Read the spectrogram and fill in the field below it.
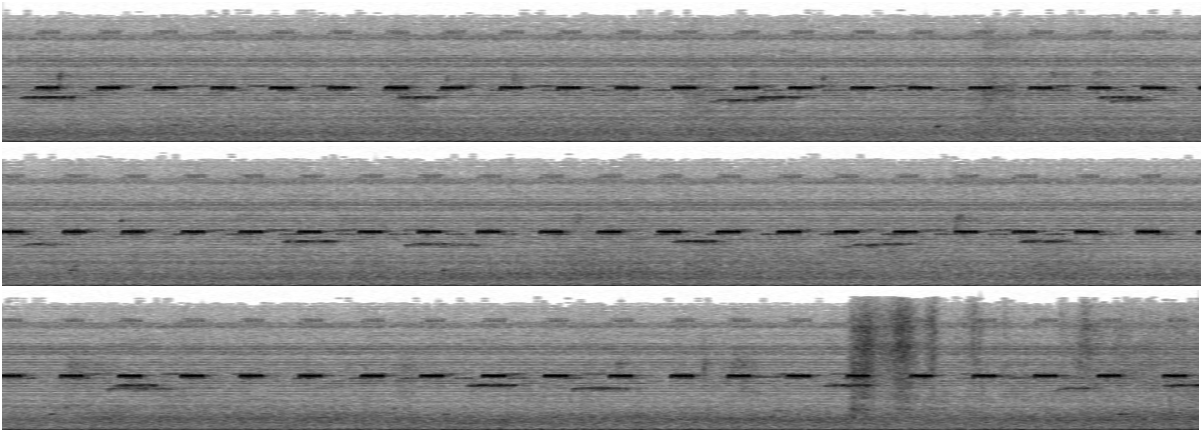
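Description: A freight train rumbles steadily past nearby.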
